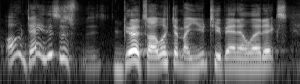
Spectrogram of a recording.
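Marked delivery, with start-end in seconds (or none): 0.1-1.4 squeaky, very high delight; delighted surprise. Retold or imitated. Host reacting to his podcast views, squeaking in delight. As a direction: gasp it out in happy disbelief. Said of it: "I was like".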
